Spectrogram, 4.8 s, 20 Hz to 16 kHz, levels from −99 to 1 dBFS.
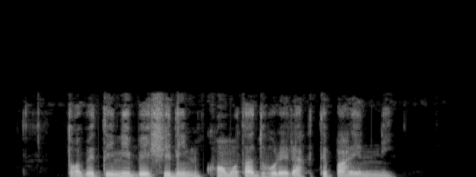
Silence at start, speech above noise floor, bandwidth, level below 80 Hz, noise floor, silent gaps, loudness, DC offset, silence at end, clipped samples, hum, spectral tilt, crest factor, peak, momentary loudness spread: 0.7 s; 36 dB; 8 kHz; -62 dBFS; -65 dBFS; none; -30 LUFS; under 0.1%; 0.85 s; under 0.1%; none; -6 dB/octave; 20 dB; -10 dBFS; 9 LU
